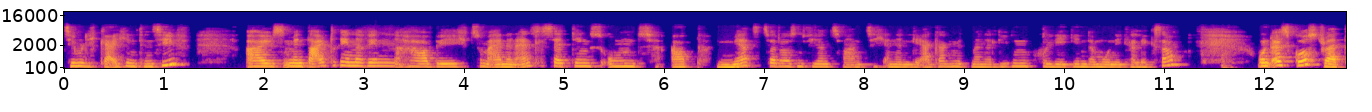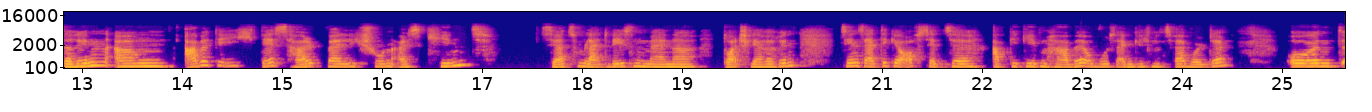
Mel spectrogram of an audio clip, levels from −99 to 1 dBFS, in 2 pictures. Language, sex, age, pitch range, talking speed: German, female, 20-39, 180-220 Hz, 120 wpm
